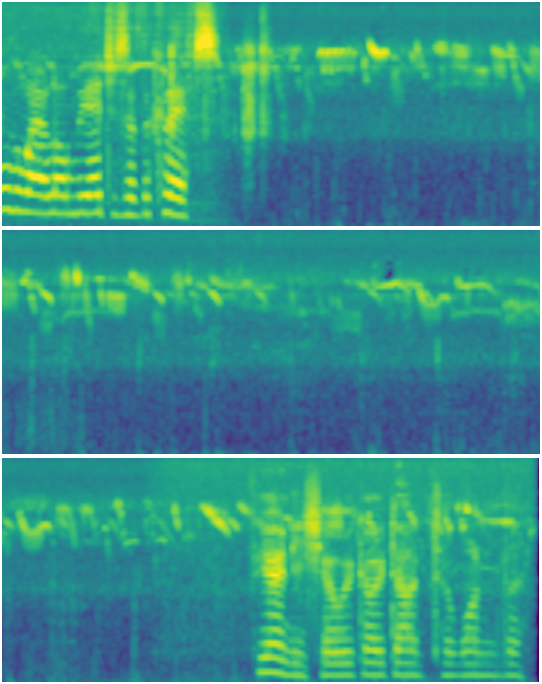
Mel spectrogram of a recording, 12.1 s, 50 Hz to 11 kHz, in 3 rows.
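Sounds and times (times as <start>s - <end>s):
songbird chirping and warbling: 0.0s - 12.0s.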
